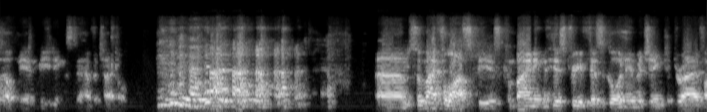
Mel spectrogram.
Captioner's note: laughter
